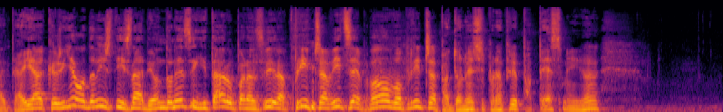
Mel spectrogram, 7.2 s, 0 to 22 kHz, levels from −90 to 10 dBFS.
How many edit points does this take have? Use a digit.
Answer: 5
